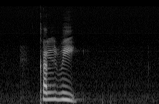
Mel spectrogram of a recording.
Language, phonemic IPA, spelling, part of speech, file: Tamil, /kɐlʋiː/, கல்வி, noun, Ta-கல்வி.ogg
- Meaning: 1. education 2. learning, erudition 3. science, letters, arts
